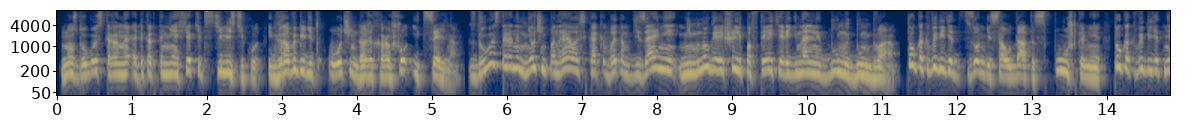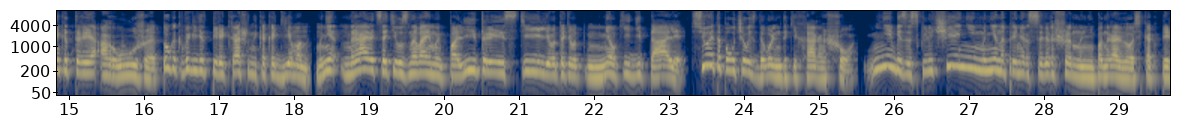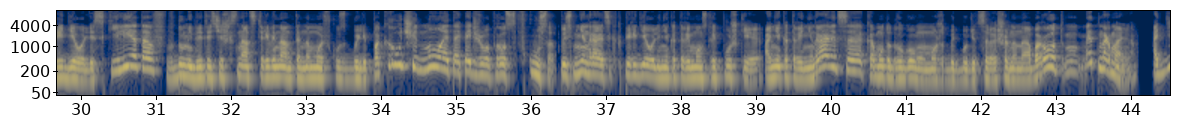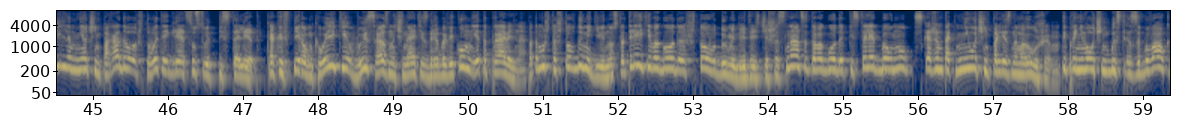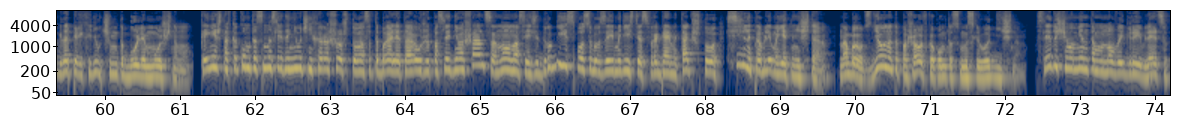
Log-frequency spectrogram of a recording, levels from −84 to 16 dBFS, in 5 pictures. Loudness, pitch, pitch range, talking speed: -19 LUFS, 185 Hz, 145-220 Hz, 180 wpm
